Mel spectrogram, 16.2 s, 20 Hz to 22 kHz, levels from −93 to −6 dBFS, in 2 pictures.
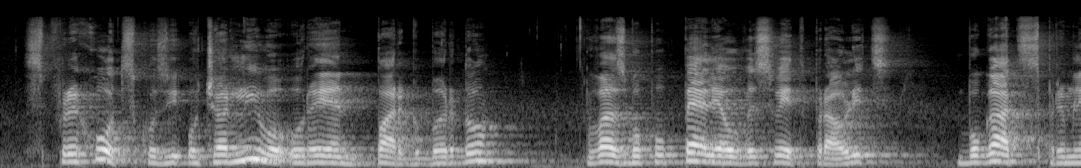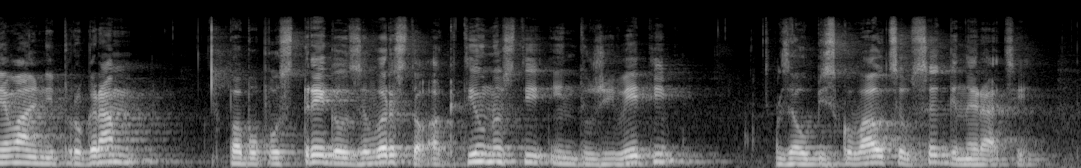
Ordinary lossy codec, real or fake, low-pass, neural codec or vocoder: none; fake; 14.4 kHz; vocoder, 44.1 kHz, 128 mel bands every 256 samples, BigVGAN v2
